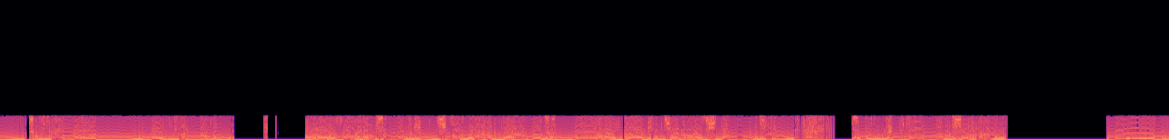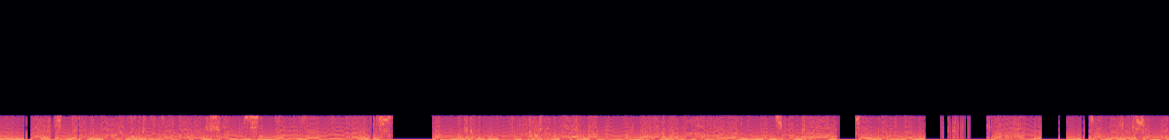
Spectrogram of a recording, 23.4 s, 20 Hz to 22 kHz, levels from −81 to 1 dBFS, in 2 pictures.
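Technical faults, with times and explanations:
Throughout, linear audio read as companded: plain 8-bit speech is being decoded as mu-law, so tiny samples just on one side of zero jump to the largest outputs while those on the other side stay small, giving harsh, constant distortion.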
